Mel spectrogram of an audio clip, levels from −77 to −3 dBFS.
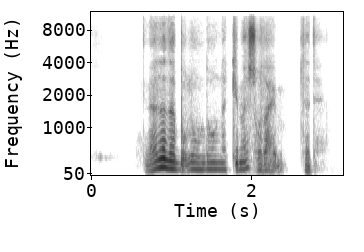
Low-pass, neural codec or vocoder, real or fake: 10.8 kHz; codec, 16 kHz in and 24 kHz out, 0.9 kbps, LongCat-Audio-Codec, fine tuned four codebook decoder; fake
